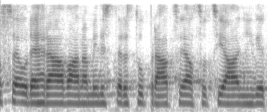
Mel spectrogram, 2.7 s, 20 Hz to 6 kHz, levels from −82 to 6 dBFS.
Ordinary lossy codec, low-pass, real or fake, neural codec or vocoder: MP3, 48 kbps; 5.4 kHz; fake; codec, 16 kHz, 4.8 kbps, FACodec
